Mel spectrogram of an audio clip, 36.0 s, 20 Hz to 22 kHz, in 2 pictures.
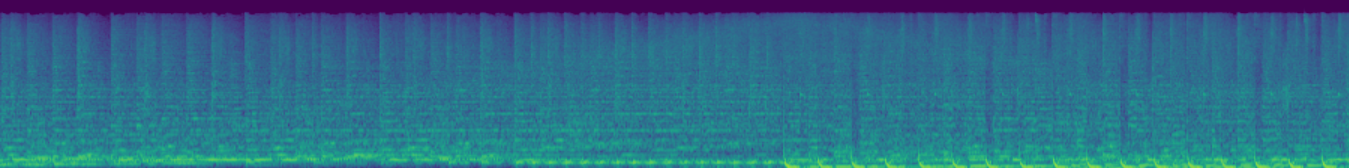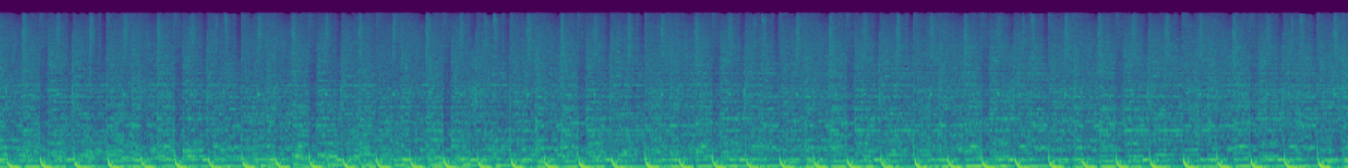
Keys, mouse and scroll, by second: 0.8-13.2 drag, 31.0 Return, 31.7-33.1 typing, 34.4 Return.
